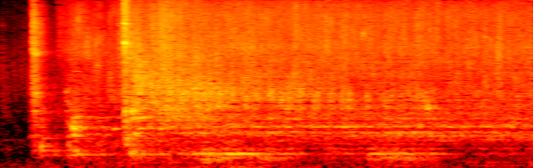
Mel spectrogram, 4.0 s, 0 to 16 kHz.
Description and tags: This sound is part of the sound creation that has to be done in the subject Sound Creation Lab in Pompeu Fabra university. It consists on a man flushing.
bath, bathroom, chain, flush, toilet, UPF-CS14, water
